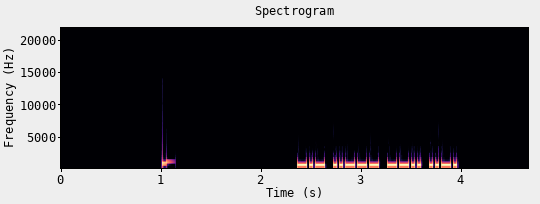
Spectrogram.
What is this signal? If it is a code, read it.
Morse code, heard as a keyed tone, about 40 wpm, 700 Hz. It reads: K2ZF
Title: Easy Call Signs - 40wpm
